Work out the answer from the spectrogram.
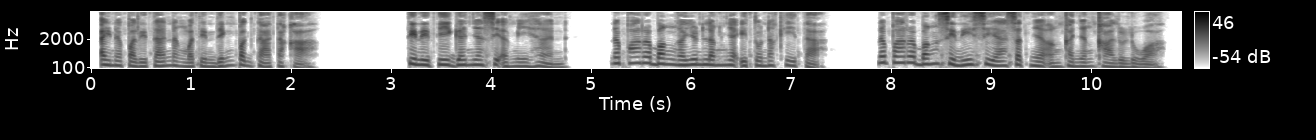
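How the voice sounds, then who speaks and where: Mellow, low-pitched woman narrator. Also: dry recording, clean studio sound. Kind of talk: scripted dramatic story narration.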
